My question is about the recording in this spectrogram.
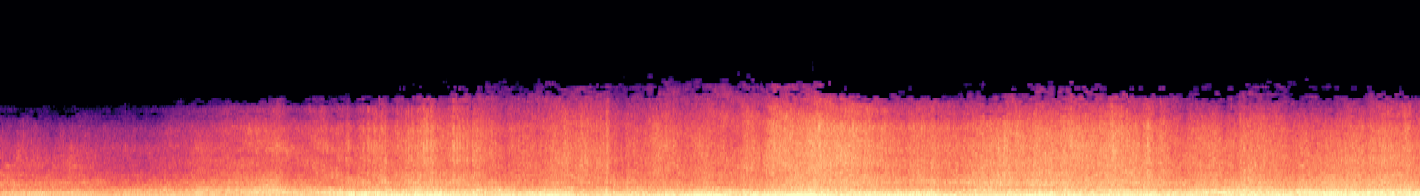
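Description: Several dirt-track modified race cars' engines racing around the track, their pitch rising and falling as the cars go through the turns. The sound gets louder about three seconds in as the cars come closer.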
